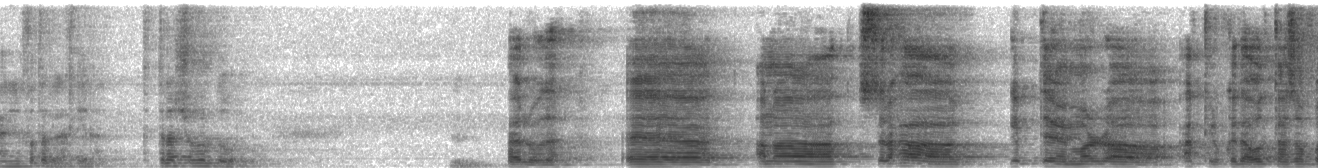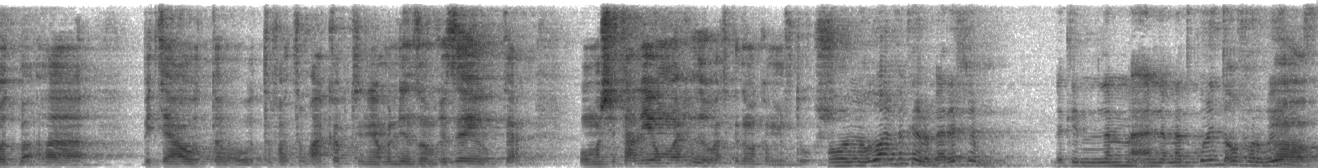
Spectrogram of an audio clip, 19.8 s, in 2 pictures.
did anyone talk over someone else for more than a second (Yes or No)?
No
